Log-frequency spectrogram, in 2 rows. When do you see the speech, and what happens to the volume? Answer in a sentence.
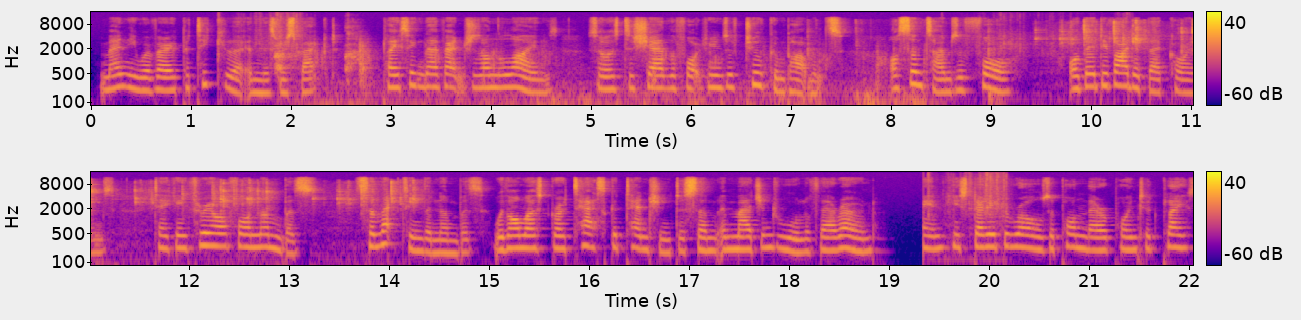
The speech can be heard from 0.0 to 22.0 s, at a steady volume.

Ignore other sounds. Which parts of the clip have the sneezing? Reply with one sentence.
You can hear the sneezing from 1.8 to 2.7 s.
